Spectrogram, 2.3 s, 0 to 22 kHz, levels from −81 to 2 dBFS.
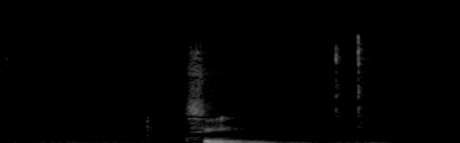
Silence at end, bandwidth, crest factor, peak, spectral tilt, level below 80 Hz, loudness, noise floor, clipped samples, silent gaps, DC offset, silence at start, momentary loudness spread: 0.45 s; 16.5 kHz; 24 dB; -30 dBFS; -5 dB/octave; -82 dBFS; -50 LUFS; -79 dBFS; under 0.1%; none; under 0.1%; 0.9 s; 14 LU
